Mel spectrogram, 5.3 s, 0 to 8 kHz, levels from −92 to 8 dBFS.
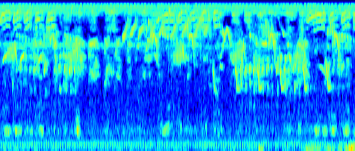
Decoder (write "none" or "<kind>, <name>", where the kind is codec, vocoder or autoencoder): none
